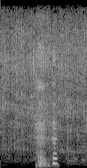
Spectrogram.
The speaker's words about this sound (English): We're standing over the duck ponds now. There's like a wooden bridge and there's a waterfall. One behind me, one in front.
